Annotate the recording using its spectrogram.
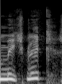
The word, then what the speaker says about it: Mixblik: Oprichter van Mixblik, zeg ik dat goed? – Zeker, ja.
